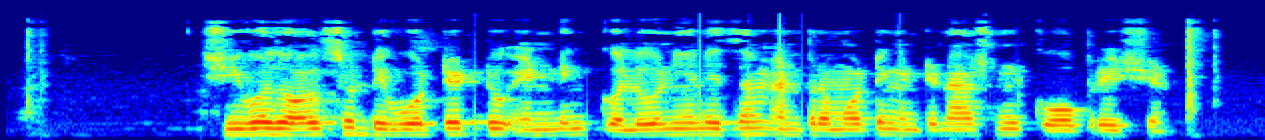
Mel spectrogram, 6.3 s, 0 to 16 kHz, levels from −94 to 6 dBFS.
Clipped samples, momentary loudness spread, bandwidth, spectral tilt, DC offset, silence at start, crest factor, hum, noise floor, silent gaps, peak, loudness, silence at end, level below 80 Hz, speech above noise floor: under 0.1%; 10 LU; 9.6 kHz; -4.5 dB/octave; under 0.1%; 0.15 s; 16 dB; none; -69 dBFS; none; -2 dBFS; -17 LUFS; 0.35 s; -60 dBFS; 52 dB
